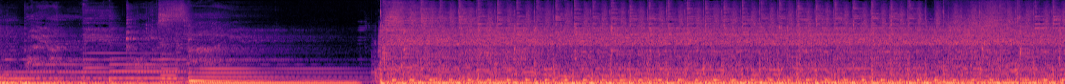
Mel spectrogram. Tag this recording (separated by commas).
Music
